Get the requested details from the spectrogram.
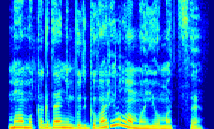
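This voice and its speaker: A woman's voice: a little high, big pitch swings, fast talker, mellow, no room sound, clean studio sound, pitched above the performer's own voice. A woman reading the questions of a curious young woman in an audiobook. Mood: probing.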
